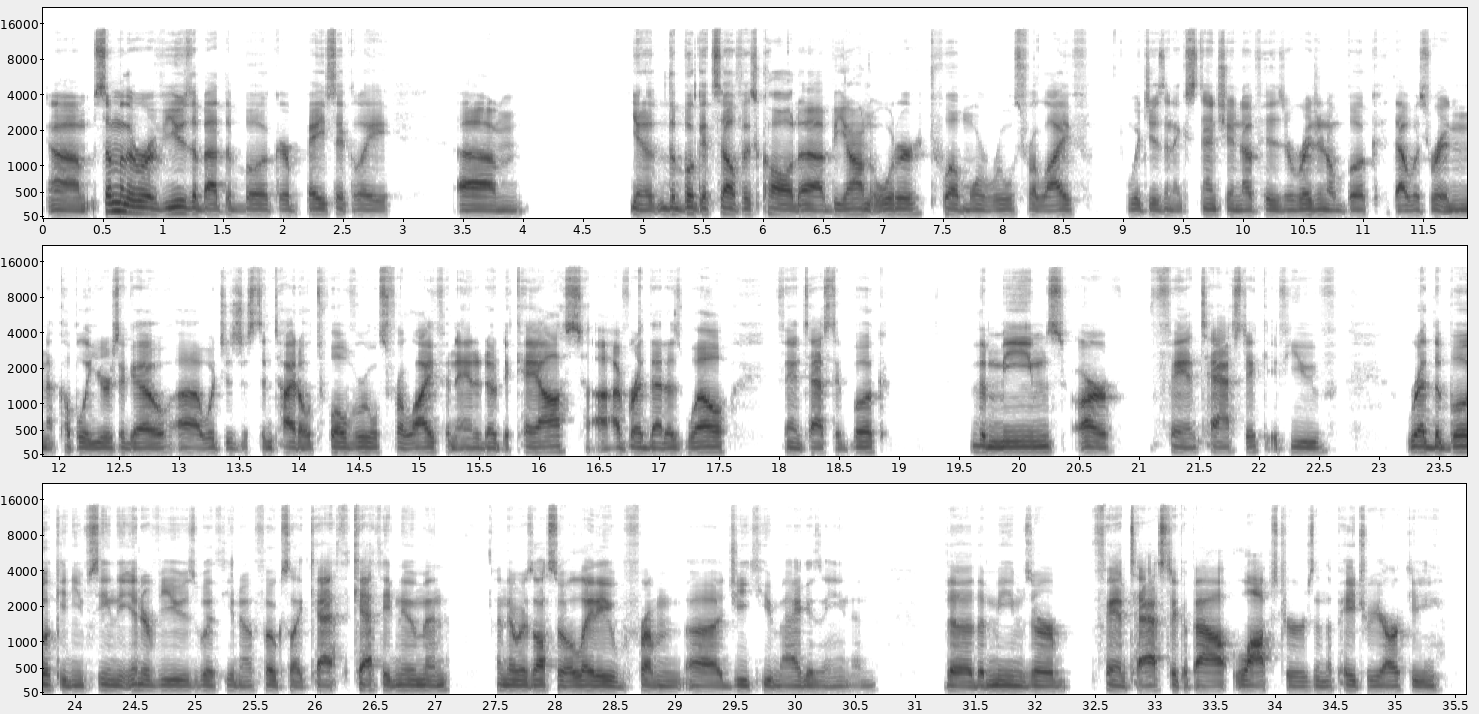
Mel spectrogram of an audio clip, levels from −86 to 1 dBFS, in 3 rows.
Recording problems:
none

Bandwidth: 14.5 kHz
